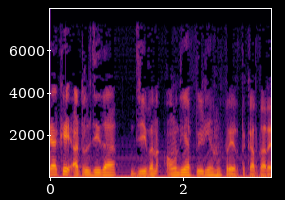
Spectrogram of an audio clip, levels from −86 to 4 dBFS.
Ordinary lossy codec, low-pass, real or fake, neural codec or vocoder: none; 7.2 kHz; real; none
